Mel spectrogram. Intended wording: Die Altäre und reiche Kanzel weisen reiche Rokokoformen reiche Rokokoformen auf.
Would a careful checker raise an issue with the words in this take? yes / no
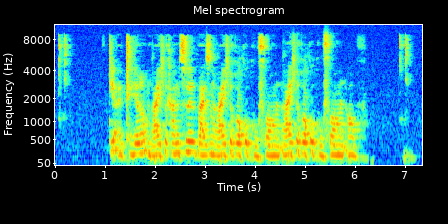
no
